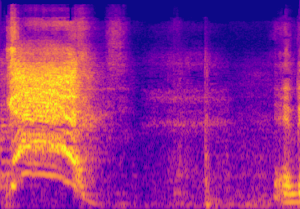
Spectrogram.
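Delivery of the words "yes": high, squealed yes; excited yes. Retold or imitated. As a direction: squeal it like your crush picked you. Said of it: "I was like".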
